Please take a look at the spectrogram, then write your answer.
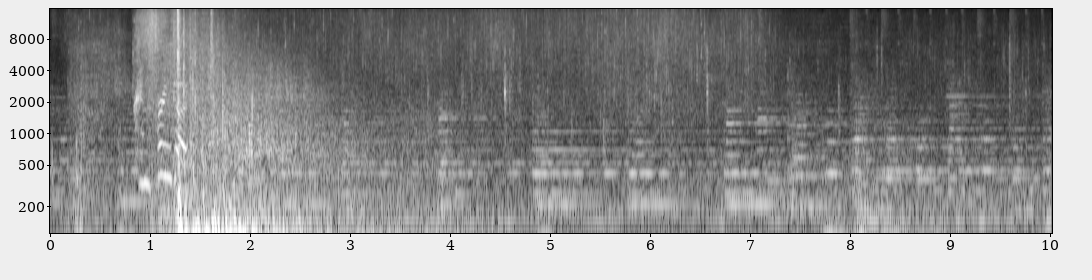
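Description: A Confringo fire spell in a Harry Potter video game goes off with one sudden booming blast, followed by a crackling, rumbling tail that fades slowly under a soft ambient game soundscape.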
